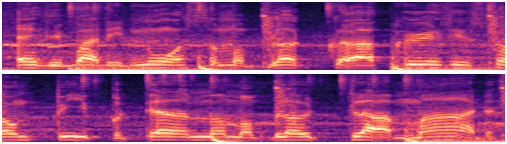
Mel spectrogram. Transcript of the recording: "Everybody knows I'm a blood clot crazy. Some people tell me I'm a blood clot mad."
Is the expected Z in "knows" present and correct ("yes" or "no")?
no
